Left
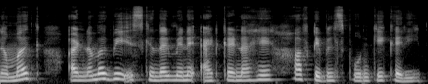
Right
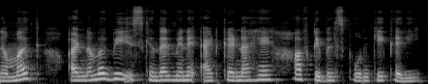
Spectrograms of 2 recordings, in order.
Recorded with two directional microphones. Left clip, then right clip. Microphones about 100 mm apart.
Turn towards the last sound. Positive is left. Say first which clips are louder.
# left 6 dB
turn(degrees=45)  # may be behind; listen again after turning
